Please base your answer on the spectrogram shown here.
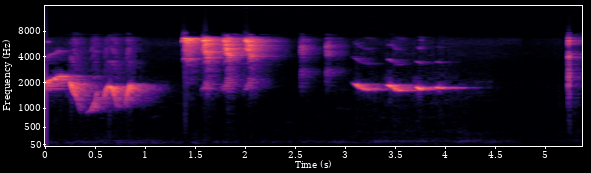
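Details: White-rumped shama singing as a lure recording: a wavering whistled phrase, a burst of harsh scratchy notes, then a long, level clear whistle, with short clicks at the end and faint low hum beneath.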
